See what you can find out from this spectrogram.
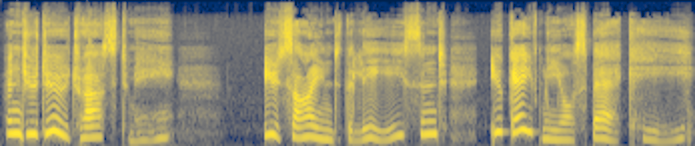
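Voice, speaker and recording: A woman's voice: high-pitched, sing-song, slow pace, no echo, exaggerated voice. A British woman playing a possessive, sweetly menacing landlady girlfriend in an intimate ASMR roleplay, coaxing and controlling, often dropping into whispers. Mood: sweetly domineering.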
